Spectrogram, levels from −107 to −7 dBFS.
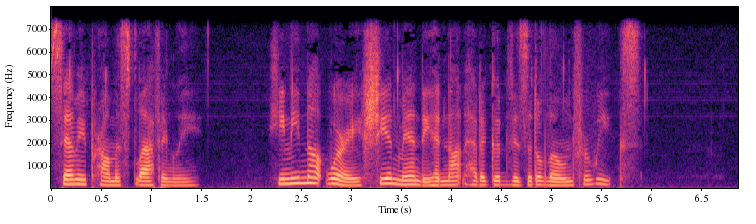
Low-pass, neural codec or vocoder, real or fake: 7.2 kHz; none; real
